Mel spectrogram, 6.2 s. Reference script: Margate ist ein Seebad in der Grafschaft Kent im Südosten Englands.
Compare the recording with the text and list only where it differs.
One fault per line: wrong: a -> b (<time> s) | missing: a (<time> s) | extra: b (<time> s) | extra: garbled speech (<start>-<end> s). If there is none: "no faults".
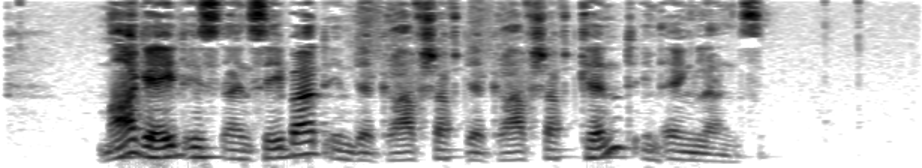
extra: der Grafschaft (3.1 s)
missing: Südosten (4.4 s)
